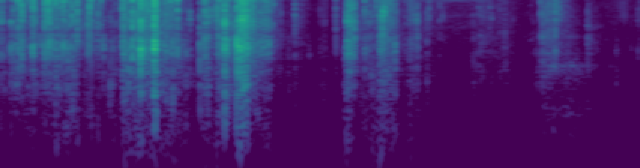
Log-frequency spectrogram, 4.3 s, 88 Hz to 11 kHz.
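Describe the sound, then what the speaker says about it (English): A plastic accessory packet holding a USB cable for a Ducky One 2 Mini keyboard is torn open up close, with bursts of crinkling and tearing that thin out into a few softer rustles. "Let's pop the packet open."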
